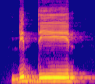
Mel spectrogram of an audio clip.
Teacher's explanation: یہاں پر وقف کریں گے تو نون کو ہم ساکن کر دیں گے، یہاں پر بھی وقف بالاسکان ہو رہا ہے۔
